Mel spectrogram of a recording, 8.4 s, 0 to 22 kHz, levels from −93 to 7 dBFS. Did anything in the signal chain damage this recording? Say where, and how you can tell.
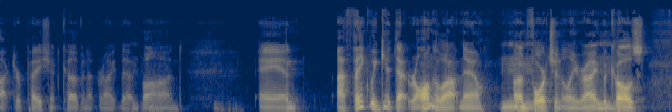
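Yes. Network stage: short concealed packet loss at 1.71 to 1.78 s and 5.63 to 5.70 s, where about 40 ms went missing and the receiver extrapolated the preceding sound, leaving brief smears.

Call processing stage: the microphone volume stepped up at 3.57 s by about 8 dB and at 5.25 s by about 4 dB, with voice and background rising together as automatic input-level control raised the device gain.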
